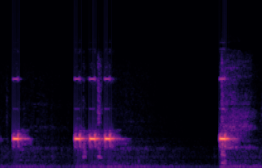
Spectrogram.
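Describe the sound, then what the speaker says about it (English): A kitchen timer set for taco shells goes off in sharp electronic beeps, one, then a quick run of three, then one more after a pause, loud and near with no talking. "Alright, that is the timer for the shells."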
